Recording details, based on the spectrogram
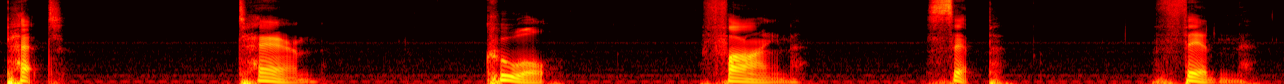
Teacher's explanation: The following words all begin with voiceless sounds.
